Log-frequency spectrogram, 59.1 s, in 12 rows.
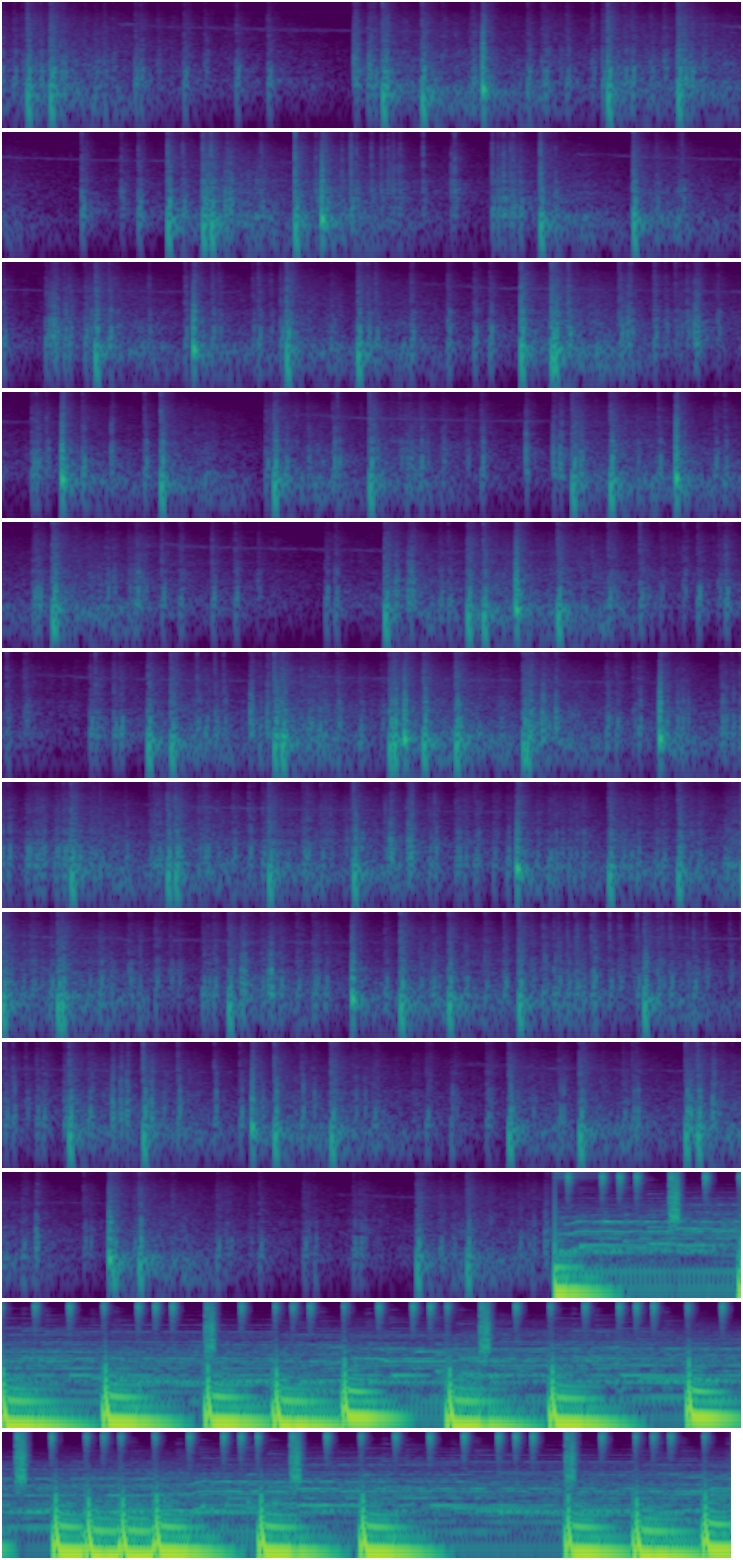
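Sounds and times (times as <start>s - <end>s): falling firework whistle: 0.0s - 3.3s, 4.1s - 7.5s, 8.3s - 15.4s, 16.6s - 19.0s, 20.1s - 23.6s, 24.5s - 29.3s, 30.0s - 37.3s, 38.0s - 40.6s, 41.7s - 47.6s
firework bangs and crackling: 0.0s - 48.0s.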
